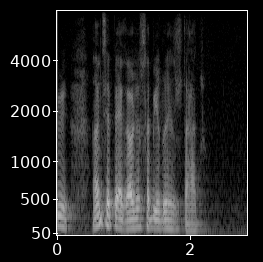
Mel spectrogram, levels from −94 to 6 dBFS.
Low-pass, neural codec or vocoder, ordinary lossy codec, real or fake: none; none; none; real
